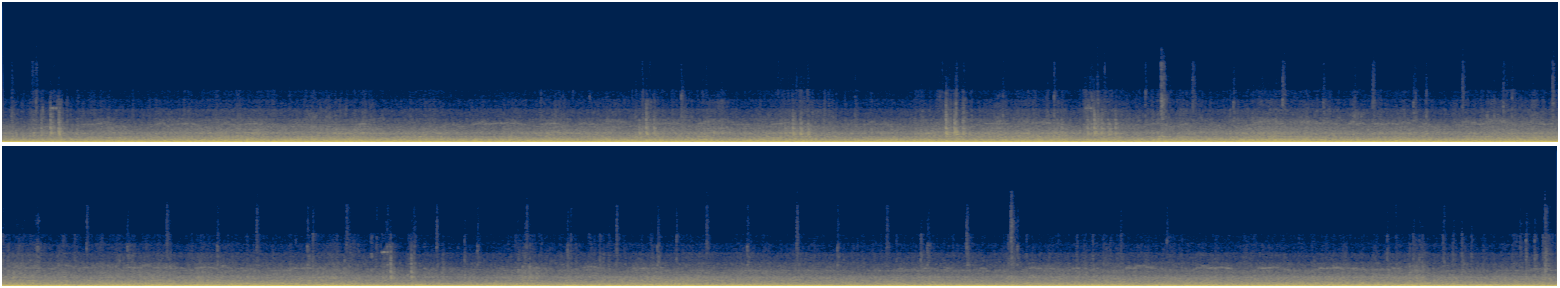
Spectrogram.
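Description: Electric VDL Citea city bus driving at speed: a steady low road-and-tyre rumble with a few light clicks and rattles about a third of the way in.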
